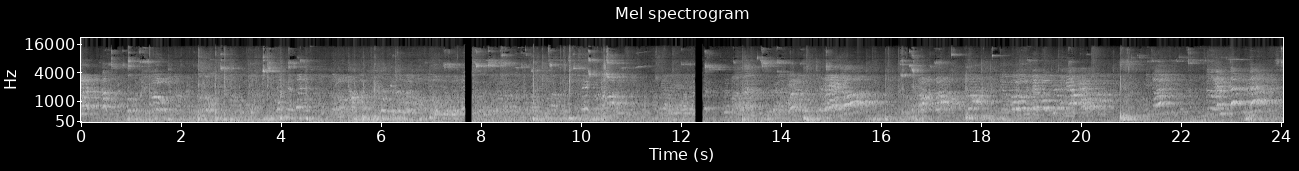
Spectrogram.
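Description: Futsal match sound in an echoing sports hall: players shouting to each other, with the ball being kicked and bouncing on the wooden court. The sound drops out briefly twice where the footage is cut.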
